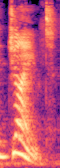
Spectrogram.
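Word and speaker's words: giant: तरह करते है और अगर जी के बाद आई हो तो भी हम ज साउंड करते हैं जैसे जाइंट जी के बाद अगर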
